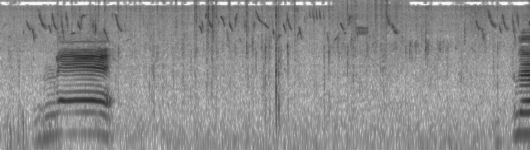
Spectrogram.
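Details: Cattle driven slowly to their farm pen on a slick, wet road in the rainy season. One full, rich moo lasting about a second, then a quiet stretch with bird chirps before another moo begins at the end.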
